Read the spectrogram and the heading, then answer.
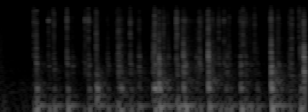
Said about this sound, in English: Okay, so basically I just finished my homework, but maybe you heard the typing noise.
